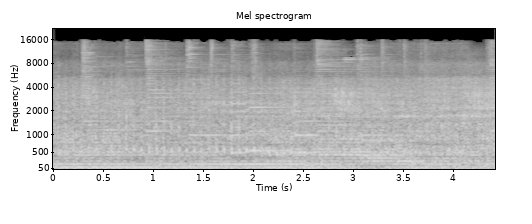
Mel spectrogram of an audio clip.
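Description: A helicopter's rotor and turbine running steadily as it lifts off the pad, with background music mixed over it.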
